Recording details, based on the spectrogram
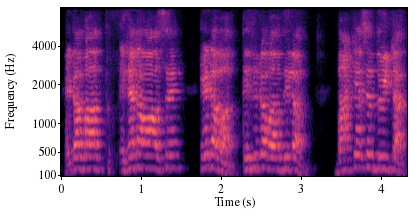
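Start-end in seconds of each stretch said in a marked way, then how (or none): none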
